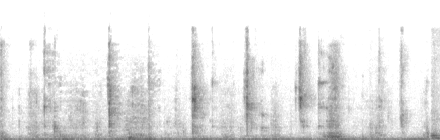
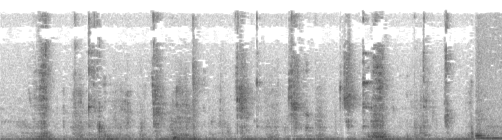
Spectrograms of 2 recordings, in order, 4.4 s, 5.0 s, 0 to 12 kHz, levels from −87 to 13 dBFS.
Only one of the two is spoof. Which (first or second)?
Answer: first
